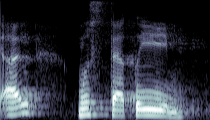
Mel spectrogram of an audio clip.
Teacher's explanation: jangan sampai ada udara yang terhembus ketika diucapkan Qi ya bisa tertukar dengan Kaf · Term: huruf q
